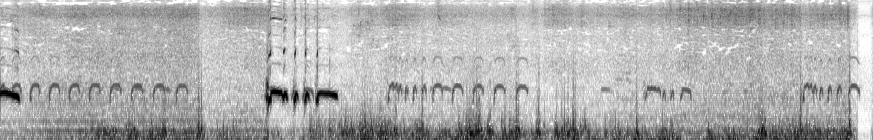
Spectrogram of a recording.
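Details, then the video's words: Zebra dove, silver variety, in 'ngalung' song: a rapid train of hooked cooing notes, then a louder cluster, followed by shorter coo phrases spaced across several seconds over a rumbling, noisy background. "Perkutut silver jos suara ngalung bikin yg malas jdi ikut nyaut"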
